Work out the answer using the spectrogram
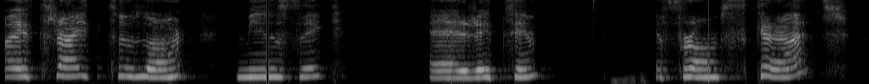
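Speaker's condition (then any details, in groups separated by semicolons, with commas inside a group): Acquired ataxia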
